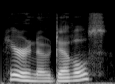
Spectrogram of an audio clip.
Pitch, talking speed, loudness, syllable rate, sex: 180 Hz, 210 wpm, -15 LUFS, 6.9 syllables/s, female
